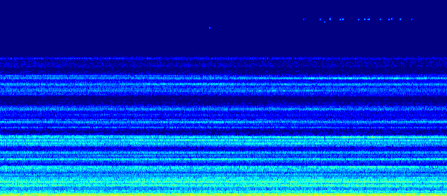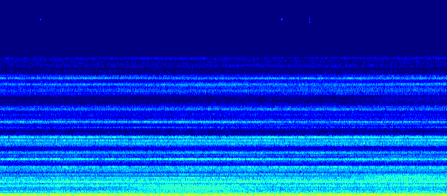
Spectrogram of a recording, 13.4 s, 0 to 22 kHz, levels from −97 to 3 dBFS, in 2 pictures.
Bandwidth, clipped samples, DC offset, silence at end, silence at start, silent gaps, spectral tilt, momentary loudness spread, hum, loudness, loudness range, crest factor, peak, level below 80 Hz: 14.5 kHz; under 0.1%; under 0.1%; 0 s; 0 s; none; -5 dB/octave; 3 LU; none; -40 LUFS; 2 LU; 16 dB; -20 dBFS; -42 dBFS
